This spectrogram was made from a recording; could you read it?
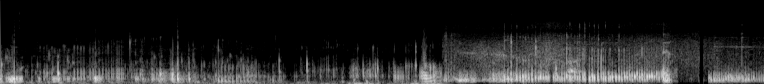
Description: This video is for my best friend @veryhardmasterkid3449, it’s because he loves listening to my stomach growls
